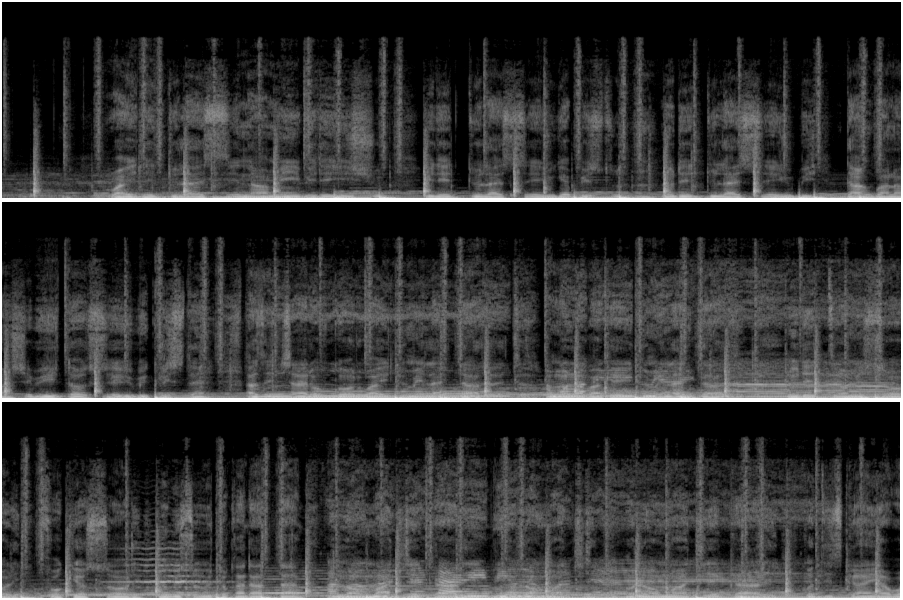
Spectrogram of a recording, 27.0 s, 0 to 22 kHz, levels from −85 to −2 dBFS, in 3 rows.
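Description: No technical faults can be heard anywhere in the audio. There is nothing to place on the timeline.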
